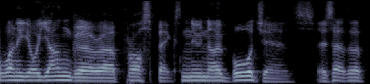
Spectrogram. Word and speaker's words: Nuno Borges: on the radar, one of your younger prospects, Nuno Borges. Is that the correct pronunciation?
